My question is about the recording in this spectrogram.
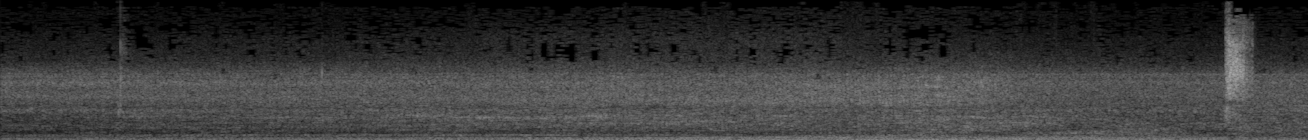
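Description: A motor engine droning steadily, growing louder through the middle and then easing a little, like a vehicle passing at a distance.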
